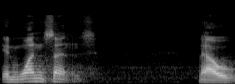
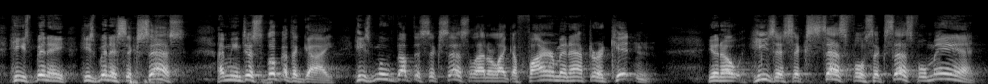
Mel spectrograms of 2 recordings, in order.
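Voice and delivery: higher, animated sermon build; rising preacher emphasis; 6 semitones higher than usual. Acted. Preacher describing Joseph's rise to the congregation, animated. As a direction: lift it up with conviction.

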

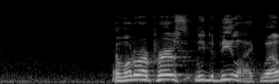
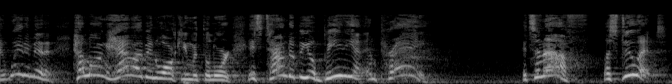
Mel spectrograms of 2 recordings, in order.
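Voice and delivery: higher-pitched, urgent wake-up call to yourself; rousing self-exhortation; 6 semitones higher than usual. Acted. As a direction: stir yourself up, pitched high. Preacher voices a rousing self-exhortation.

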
